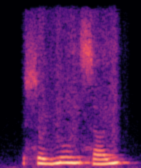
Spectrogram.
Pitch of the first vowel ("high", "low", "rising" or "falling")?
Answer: low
